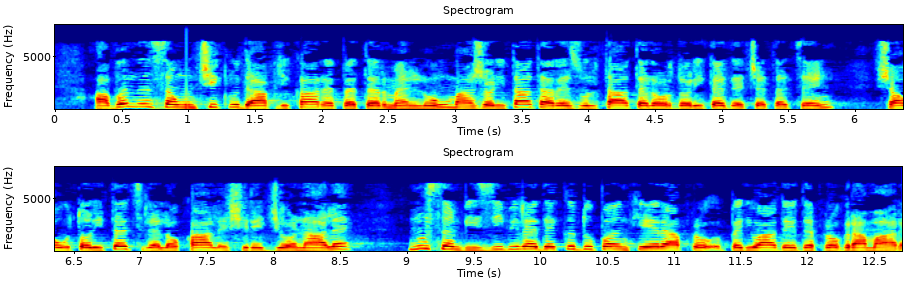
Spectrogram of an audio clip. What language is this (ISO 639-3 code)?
ron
